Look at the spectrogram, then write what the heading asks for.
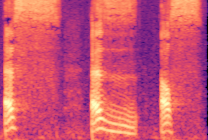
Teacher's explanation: الصاد حرف لساني أسناني، مثلها كمثل السين كمثل الزاي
